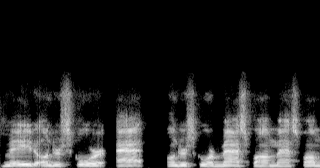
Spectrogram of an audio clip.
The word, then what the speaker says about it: Mastbaum: Mass Bomb is spelled MASTBAUM.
